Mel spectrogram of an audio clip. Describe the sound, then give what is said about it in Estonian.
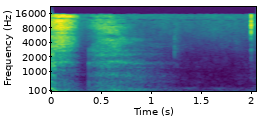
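A single drawn-out yawn from a man: a long breathy inhale swelling into a softer airy exhale that trails off over about a second, with a faint click at the end. “hakkas haigutama.”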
